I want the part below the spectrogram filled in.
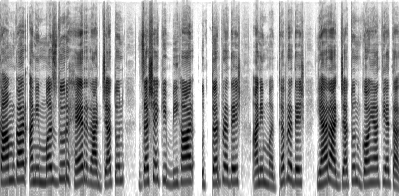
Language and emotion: Goan Konkani, neutral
